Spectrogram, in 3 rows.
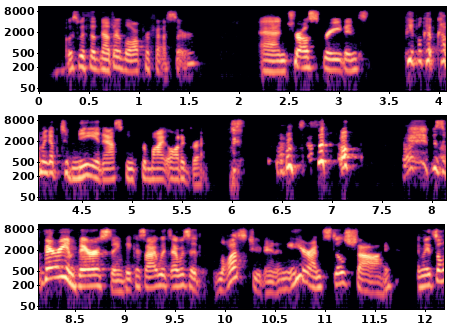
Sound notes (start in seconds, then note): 6.4 laughs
